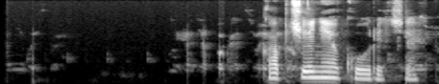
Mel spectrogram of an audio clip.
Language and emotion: Russian, sad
